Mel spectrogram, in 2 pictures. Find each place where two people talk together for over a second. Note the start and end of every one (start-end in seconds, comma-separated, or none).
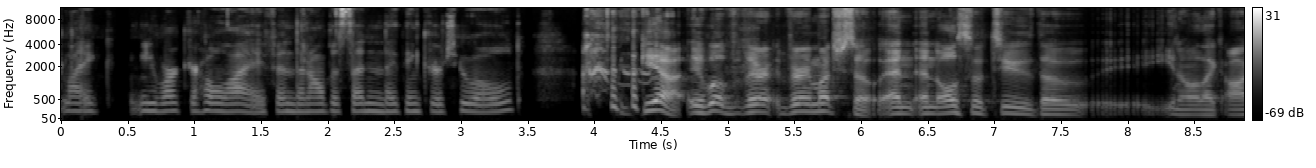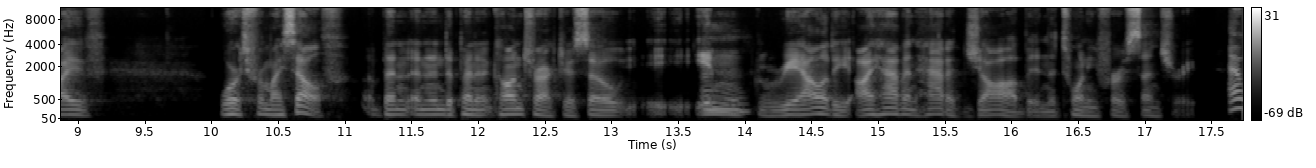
none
